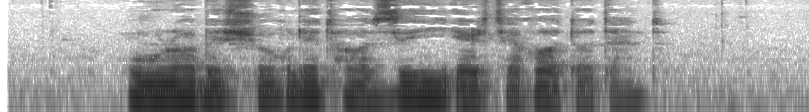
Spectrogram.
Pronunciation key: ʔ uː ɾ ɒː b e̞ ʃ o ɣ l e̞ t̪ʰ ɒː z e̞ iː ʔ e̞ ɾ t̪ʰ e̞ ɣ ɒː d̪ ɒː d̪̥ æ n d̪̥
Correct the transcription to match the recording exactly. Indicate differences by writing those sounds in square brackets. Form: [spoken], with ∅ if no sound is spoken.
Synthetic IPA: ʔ uː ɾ ɒː b e̞ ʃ o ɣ l e̞ t̪ʰ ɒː z e̞ iː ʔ e̞ ɾ t̪ʰ e̞ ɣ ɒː d̪ ɒː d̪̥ æ n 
